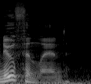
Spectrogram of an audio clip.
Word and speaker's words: Newfoundland: And It says a local legend in Newfoundland, it's actually Newfoundland I should be saying it correctly, claims the Mayflower stopped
